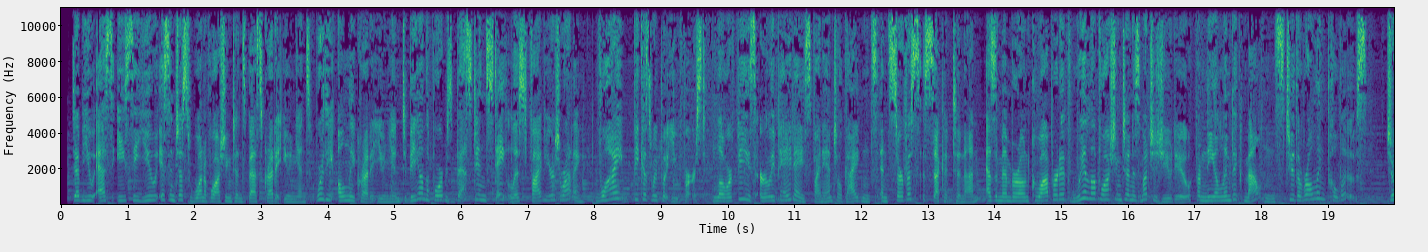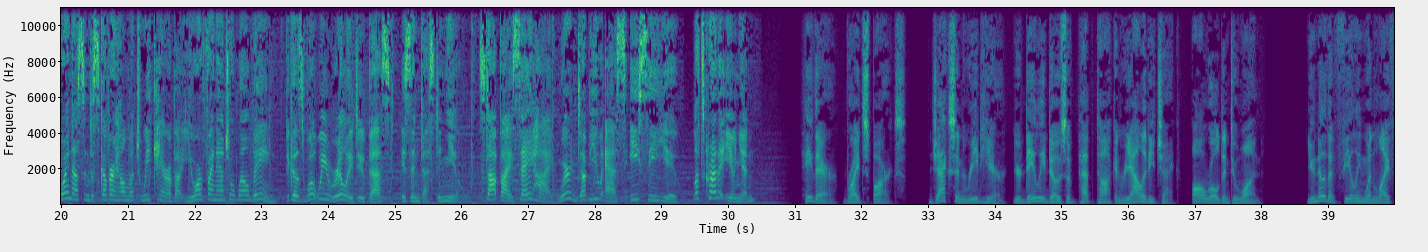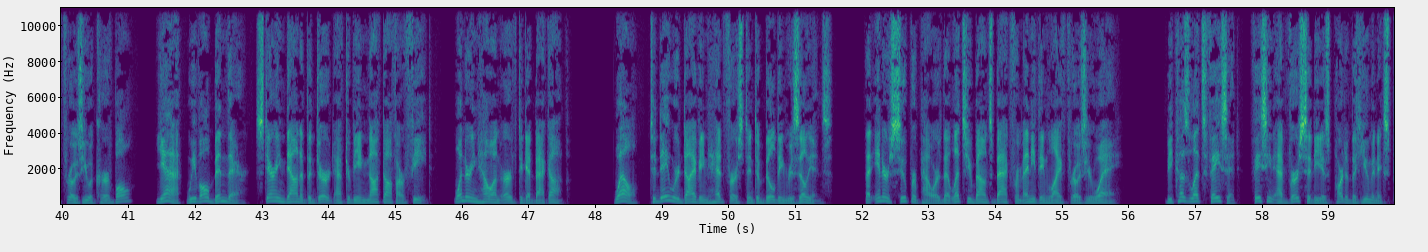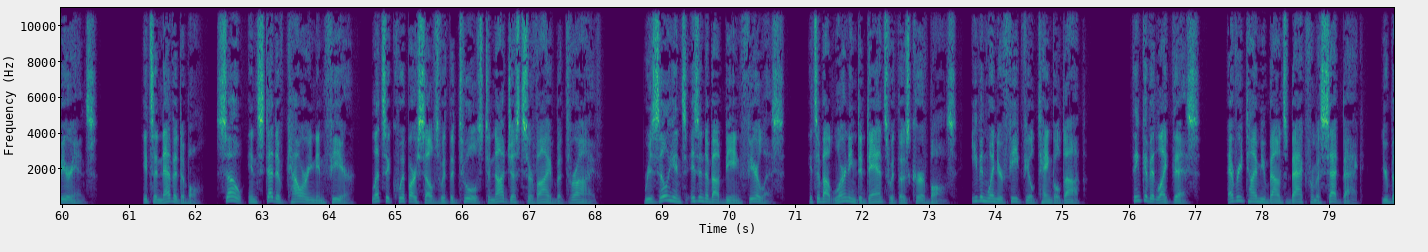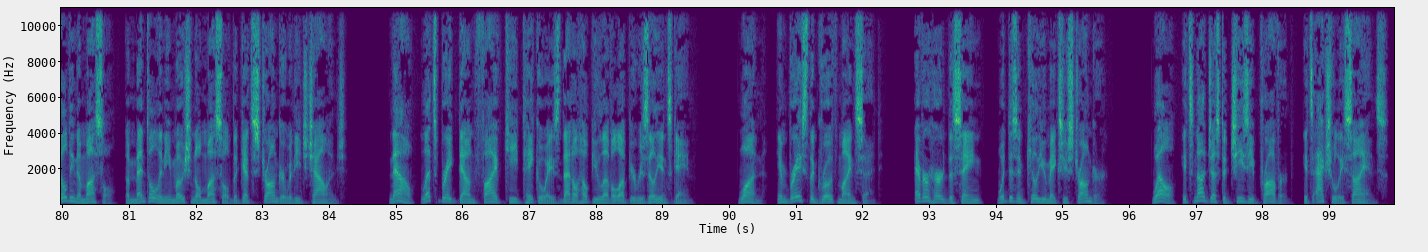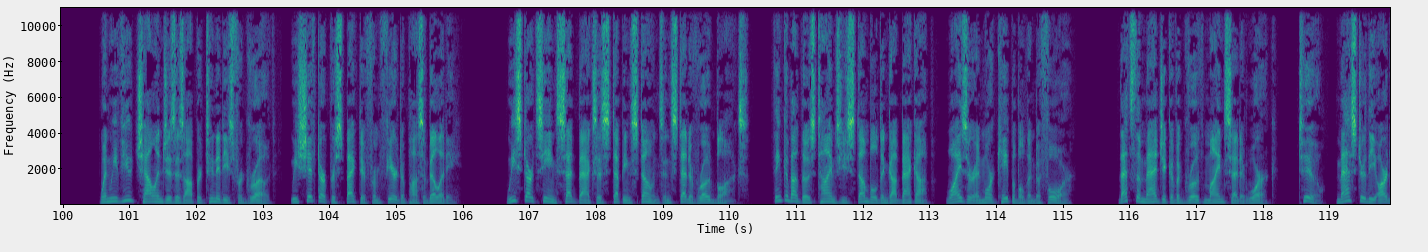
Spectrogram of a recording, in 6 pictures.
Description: Personal Development Motivation Inspiration Self-Help Empowerment
This podcast is created with the help of advanced AI to deliver thoughtful affirmations and positive messages just for you.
